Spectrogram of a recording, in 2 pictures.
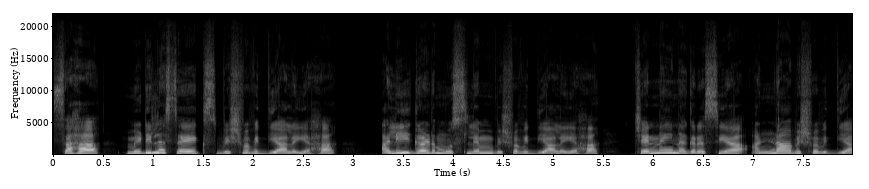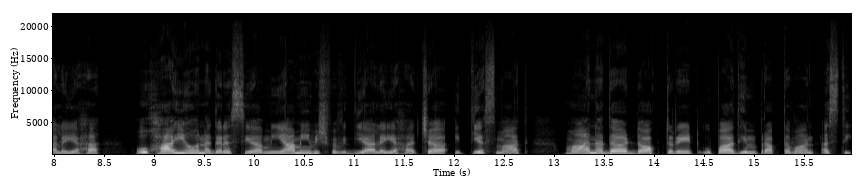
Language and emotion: Sanskrit, neutral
